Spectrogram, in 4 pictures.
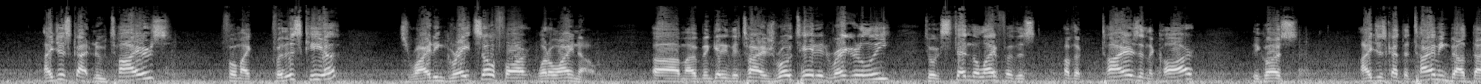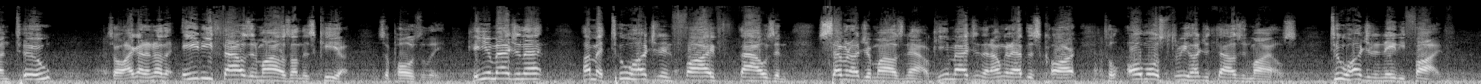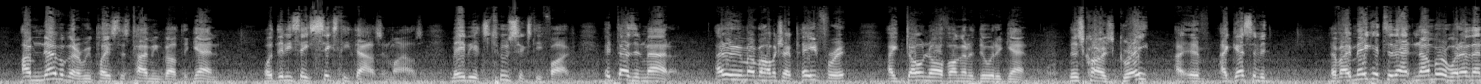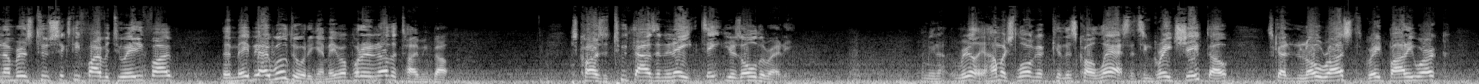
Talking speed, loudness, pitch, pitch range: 205 wpm, -11 LUFS, 145 Hz, 120-185 Hz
